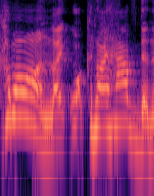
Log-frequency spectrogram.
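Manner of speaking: frustrated pleading. Retelling asking the school server what they can have instead, retelling frustrated pleading. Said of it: "very soon I get frustrated, going".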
